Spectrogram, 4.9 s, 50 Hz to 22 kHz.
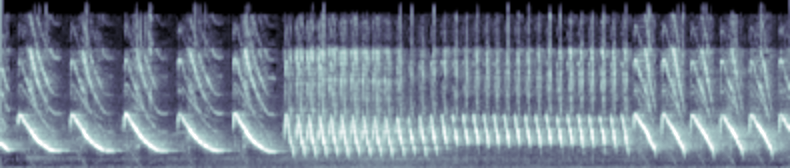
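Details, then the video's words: Domestic canary song used as a master recording for training other birds: about five loud descending whistled sweeps, then a fast buzzy trill of rapid repeated notes, then quicker downward sweeps again, with faint low background hum. "Kicau Burung Kenari 106 II GACOR PANJANG Cocok untuk Masteran Super"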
